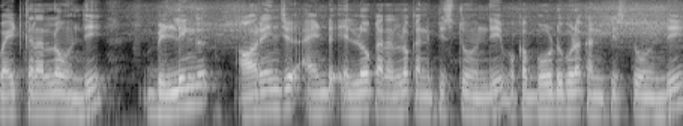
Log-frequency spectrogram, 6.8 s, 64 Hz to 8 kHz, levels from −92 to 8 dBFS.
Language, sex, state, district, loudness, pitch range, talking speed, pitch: Telugu, male, Andhra Pradesh, Visakhapatnam, -16 LUFS, 105-120 Hz, 115 wpm, 110 Hz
